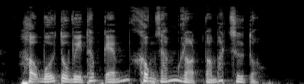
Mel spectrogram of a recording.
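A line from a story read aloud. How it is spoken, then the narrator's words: Respectful, hiding fear. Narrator (Vietnamese): Chỉ Trích Vân trong lòng run rẩy, nhưng không dám biểu lộ ra ngoài, cung kính đáp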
